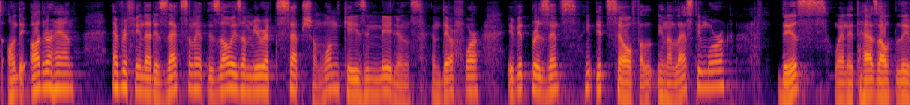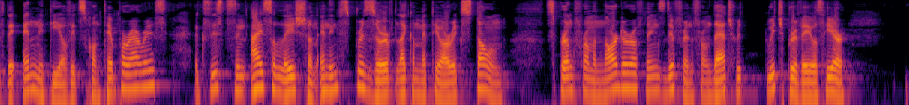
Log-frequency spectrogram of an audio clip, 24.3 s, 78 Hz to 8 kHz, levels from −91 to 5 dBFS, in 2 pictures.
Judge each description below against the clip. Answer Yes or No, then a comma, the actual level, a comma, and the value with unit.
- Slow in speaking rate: No, average, 145 wpm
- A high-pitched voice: No, low, 135 Hz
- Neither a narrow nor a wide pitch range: Yes, average, 4.9 semitones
